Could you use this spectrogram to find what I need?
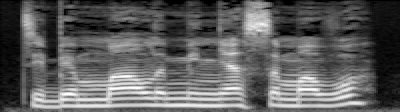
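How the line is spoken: Snorting king. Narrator (Russian): хмыкнул король

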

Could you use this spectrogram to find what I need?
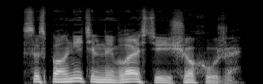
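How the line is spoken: Sighing. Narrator (Russian): вздохнул Тибериус

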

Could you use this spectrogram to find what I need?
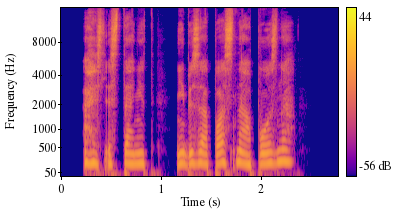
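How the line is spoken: Breathless, halting exhale. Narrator (Russian): Прерывисто выдохнула

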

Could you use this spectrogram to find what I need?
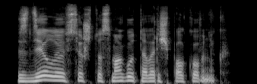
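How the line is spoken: Plain. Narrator (Russian): сказал Александр

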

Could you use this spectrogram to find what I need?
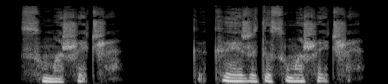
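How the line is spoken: Broken whisper against lips. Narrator (Russian): прошептал прерывисто в губы

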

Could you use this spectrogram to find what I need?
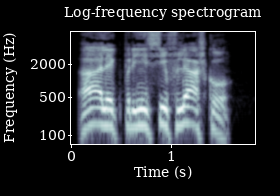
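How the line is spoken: Shout. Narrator (Russian): военный крикнул

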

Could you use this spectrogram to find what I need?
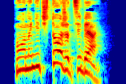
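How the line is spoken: Outcast shouting. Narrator (Russian): крикнул изгой

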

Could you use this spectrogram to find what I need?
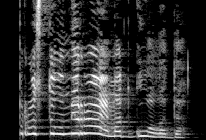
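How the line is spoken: Yelling. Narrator (Russian): завопила Белочка

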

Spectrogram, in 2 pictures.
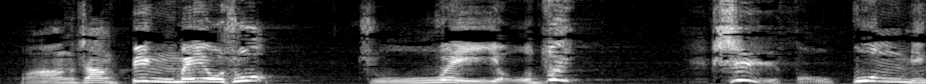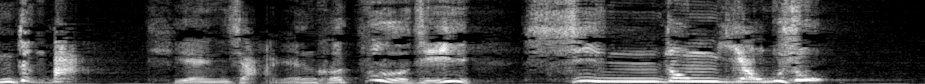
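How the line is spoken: Shrill, piercing, resounding. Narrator (Chinese): 于宏图尖锐而刺耳的声音响彻了大殿

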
